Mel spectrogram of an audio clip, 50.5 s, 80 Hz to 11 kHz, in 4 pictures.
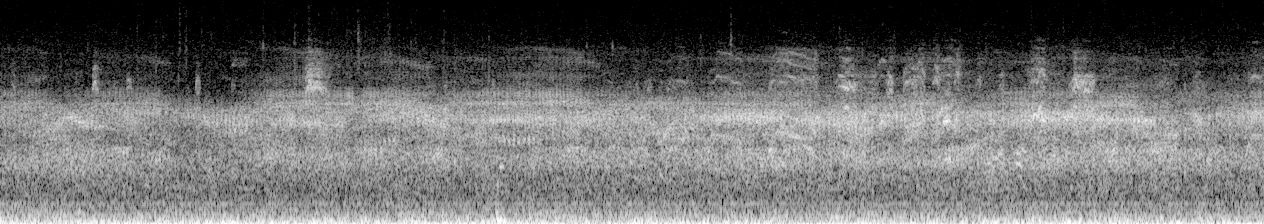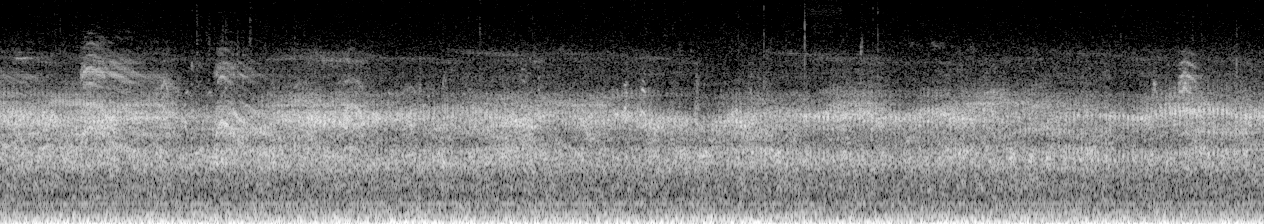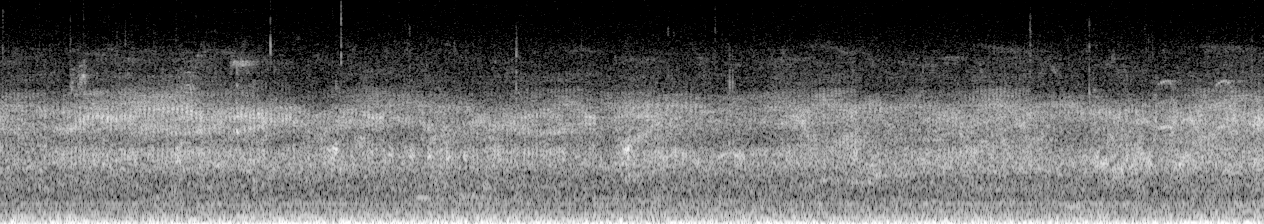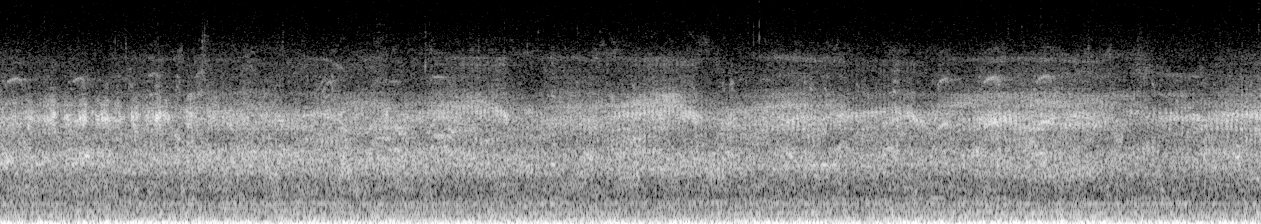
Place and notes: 23:50 Berlin, Buch, Moorlinse - pond, wetland ambience
Deutschland, 26 June, 23:50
